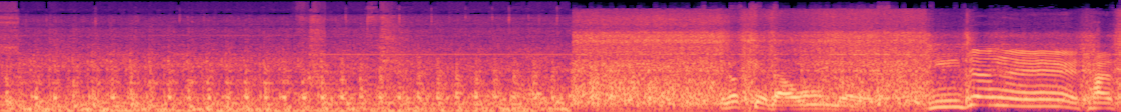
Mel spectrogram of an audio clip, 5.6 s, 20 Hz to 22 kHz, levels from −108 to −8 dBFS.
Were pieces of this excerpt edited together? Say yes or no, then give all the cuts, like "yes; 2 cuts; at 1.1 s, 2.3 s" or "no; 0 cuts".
no; 0 cuts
